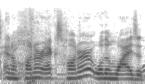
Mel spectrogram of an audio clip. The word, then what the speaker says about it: Hunter x Hunter: they use normal you don't pronounce the X and A Hunter x Hunter well then why is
